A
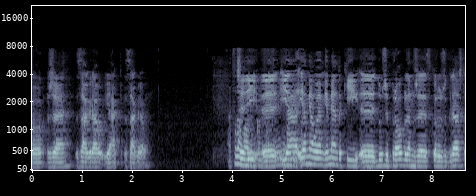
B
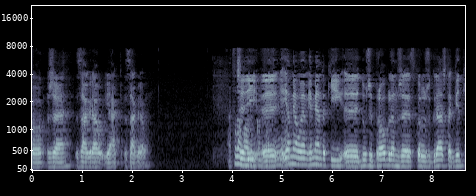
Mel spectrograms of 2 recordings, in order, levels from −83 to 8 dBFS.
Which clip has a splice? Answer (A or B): B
